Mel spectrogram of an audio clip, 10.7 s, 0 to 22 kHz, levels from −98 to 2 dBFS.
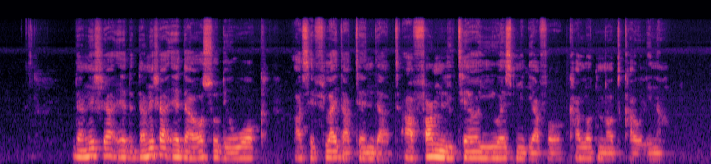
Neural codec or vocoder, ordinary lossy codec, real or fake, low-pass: none; none; real; 14.4 kHz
